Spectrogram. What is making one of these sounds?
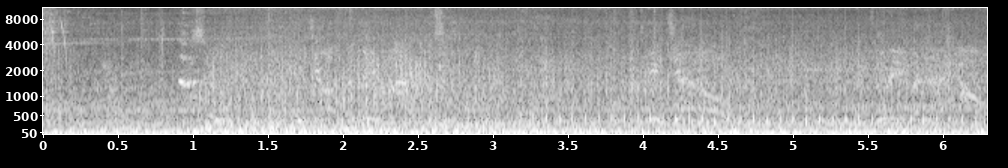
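A helicopter's rotor thumps close by.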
